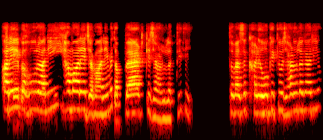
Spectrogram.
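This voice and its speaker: A woman's voice: high-pitched, moderate pace, creaky, fairly bright tone. A woman voicing a stern traditional mother-in-law, an older woman who scolds and harks back to the old days. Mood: scolding.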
